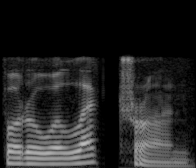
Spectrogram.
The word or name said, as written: photoelectron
